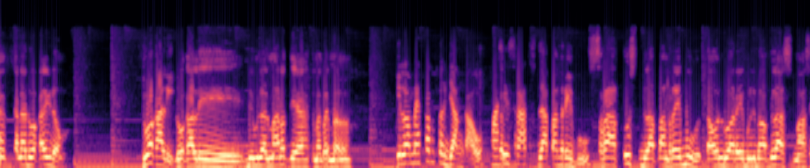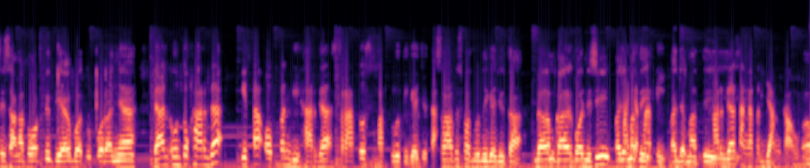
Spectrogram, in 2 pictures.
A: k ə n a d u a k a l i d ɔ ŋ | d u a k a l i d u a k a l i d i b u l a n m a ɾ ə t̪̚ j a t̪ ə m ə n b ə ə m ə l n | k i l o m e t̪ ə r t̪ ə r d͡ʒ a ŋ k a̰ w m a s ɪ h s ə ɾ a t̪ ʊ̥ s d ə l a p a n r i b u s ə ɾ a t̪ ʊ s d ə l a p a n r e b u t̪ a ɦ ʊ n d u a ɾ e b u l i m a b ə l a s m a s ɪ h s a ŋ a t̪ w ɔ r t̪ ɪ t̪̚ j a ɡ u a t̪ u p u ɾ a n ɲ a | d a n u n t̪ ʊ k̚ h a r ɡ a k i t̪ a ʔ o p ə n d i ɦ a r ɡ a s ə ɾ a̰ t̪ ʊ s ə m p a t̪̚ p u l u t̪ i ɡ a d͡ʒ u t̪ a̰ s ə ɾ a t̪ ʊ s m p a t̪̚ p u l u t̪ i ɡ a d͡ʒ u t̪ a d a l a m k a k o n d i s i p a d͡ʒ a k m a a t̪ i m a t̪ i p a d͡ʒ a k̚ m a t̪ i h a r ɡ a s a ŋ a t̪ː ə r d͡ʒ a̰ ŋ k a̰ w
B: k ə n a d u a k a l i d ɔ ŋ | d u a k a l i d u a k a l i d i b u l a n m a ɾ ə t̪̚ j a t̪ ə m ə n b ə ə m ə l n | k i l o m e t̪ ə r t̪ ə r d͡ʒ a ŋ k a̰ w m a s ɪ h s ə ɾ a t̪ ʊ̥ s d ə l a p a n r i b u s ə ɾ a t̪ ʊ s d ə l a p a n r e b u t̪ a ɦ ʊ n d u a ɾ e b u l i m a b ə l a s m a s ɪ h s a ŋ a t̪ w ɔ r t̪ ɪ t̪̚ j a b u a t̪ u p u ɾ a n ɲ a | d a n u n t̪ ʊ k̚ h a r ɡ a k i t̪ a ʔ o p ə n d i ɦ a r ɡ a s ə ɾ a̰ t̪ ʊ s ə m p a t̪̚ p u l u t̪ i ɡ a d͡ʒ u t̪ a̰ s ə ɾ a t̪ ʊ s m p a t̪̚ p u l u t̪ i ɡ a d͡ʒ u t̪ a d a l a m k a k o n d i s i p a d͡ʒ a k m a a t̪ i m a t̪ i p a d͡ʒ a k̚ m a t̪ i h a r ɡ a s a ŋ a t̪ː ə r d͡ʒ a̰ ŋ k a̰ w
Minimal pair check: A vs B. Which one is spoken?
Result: B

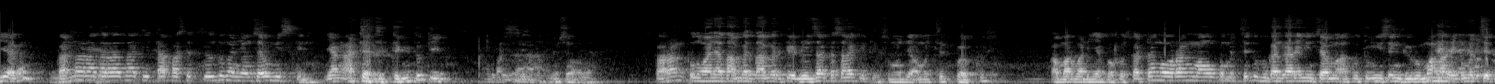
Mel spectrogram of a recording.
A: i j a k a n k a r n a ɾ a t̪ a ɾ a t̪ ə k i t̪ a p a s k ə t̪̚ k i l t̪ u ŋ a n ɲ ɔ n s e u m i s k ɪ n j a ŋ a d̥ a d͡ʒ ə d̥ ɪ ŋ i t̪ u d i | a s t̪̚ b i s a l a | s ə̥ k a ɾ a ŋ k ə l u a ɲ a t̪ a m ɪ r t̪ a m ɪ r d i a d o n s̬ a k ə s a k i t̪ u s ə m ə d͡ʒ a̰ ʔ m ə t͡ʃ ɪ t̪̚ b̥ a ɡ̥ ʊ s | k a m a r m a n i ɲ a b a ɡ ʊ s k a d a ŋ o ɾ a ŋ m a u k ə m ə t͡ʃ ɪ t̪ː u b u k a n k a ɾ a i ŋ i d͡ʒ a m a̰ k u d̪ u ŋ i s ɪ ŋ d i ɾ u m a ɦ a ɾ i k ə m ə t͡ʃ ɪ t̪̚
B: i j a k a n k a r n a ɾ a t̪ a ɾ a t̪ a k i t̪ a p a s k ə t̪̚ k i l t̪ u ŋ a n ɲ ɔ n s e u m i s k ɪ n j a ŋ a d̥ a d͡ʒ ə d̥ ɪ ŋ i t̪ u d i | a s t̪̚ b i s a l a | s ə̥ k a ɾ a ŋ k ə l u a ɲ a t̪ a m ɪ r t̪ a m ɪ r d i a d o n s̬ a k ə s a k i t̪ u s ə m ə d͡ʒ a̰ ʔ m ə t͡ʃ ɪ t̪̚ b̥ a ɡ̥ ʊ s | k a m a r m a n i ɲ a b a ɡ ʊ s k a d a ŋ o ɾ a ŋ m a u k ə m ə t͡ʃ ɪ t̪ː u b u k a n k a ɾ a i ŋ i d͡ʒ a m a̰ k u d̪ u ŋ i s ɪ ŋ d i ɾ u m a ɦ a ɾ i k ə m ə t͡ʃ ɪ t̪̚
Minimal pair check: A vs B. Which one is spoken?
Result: B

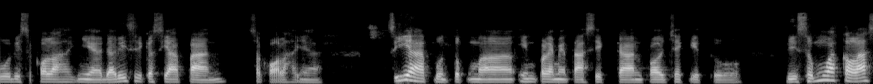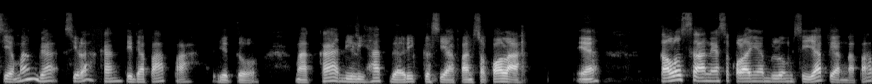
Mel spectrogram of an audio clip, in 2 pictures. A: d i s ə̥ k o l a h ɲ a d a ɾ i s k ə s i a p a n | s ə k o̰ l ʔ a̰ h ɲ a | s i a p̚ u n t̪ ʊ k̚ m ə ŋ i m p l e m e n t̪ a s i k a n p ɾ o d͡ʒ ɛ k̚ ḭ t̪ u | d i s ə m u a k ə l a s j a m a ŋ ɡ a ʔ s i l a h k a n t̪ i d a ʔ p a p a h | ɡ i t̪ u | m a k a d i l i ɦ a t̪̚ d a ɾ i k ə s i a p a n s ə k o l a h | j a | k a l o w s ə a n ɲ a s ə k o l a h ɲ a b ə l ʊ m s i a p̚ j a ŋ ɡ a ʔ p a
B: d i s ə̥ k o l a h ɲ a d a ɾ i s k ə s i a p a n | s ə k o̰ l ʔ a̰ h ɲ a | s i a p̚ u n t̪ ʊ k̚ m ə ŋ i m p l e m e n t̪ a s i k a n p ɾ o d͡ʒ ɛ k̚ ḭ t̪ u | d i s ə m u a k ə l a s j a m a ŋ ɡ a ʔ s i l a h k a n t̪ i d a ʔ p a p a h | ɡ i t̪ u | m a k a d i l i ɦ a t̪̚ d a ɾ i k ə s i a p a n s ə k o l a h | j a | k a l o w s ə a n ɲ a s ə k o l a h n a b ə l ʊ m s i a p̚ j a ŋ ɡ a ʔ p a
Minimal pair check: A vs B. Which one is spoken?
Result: A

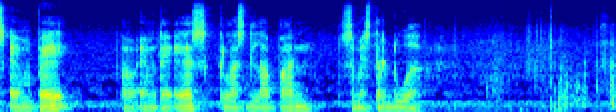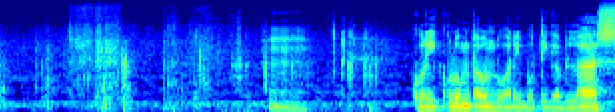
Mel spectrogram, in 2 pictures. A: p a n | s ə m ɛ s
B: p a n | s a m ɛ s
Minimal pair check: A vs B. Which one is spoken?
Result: A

